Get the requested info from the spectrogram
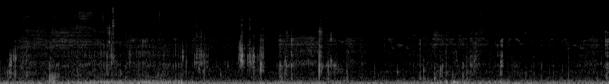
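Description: Close-miked chewing of a ham, egg and cheese breakfast sandwich: soft wet mouth sounds with many small clicks and smacks, over a low steady hum.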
